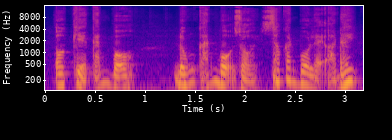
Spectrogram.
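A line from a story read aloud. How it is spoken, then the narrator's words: Startled shaky voice. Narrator (Vietnamese): thót tim, run rẩy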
